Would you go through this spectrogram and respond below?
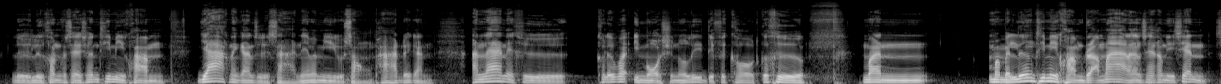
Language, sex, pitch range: Thai, male, 80-105 Hz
